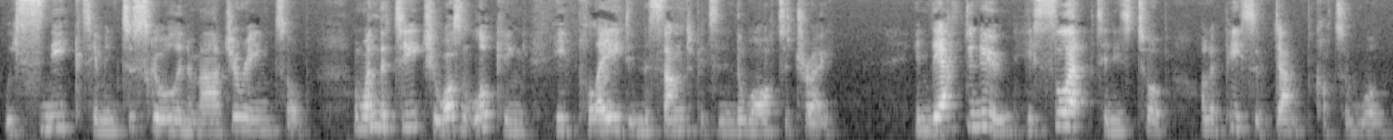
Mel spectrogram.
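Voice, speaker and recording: A woman reading a children's story aloud like a teacher, expressively, with measured pauses and stretched words. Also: medium pitch, a little mellow.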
